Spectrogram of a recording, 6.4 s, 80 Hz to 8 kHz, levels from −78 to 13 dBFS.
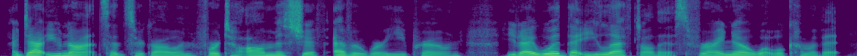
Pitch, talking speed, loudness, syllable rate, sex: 170 Hz, 290 wpm, -20 LUFS, 6.2 syllables/s, female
